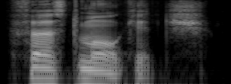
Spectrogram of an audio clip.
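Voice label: "first mortgage", British English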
